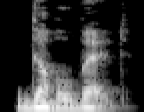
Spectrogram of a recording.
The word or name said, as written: double bed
